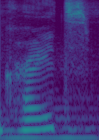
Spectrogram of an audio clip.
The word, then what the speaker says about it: Crites: your testimony uh Crites please go ahead and you pronounced it correctly thank you uh so my name is Christ and I flew in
